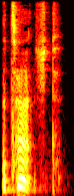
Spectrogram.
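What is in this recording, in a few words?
"attached", English, British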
